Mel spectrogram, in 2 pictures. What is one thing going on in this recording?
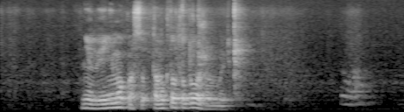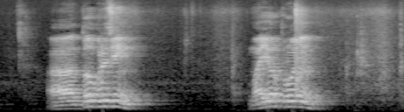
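A man speaks loudly and firmly nearby, in short bursts.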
